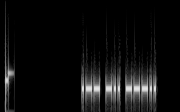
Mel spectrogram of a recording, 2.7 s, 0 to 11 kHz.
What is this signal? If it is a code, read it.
Morse code, heard as a keyed tone, about 40 wpm, 700 Hz. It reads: WD8
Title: USA Call Sign Prefixes - 40wpm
